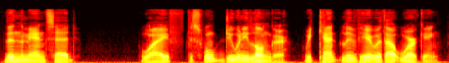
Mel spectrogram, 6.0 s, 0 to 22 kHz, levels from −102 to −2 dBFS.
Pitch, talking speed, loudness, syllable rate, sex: 100 Hz, 160 wpm, -19 LUFS, 4.4 syllables/s, male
